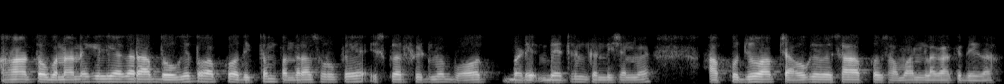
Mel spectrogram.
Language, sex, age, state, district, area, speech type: Hindi, male, 30-45, Madhya Pradesh, Ujjain, rural, conversation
